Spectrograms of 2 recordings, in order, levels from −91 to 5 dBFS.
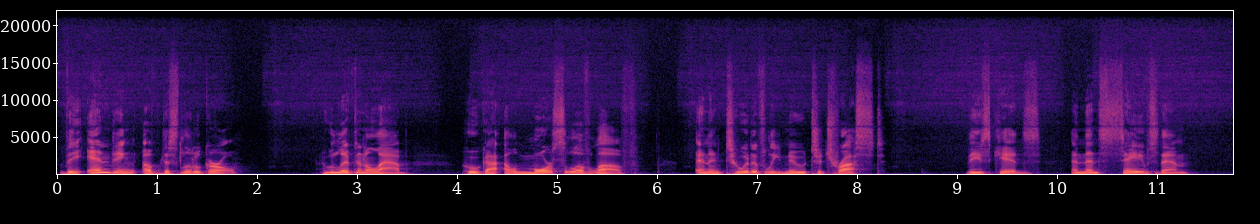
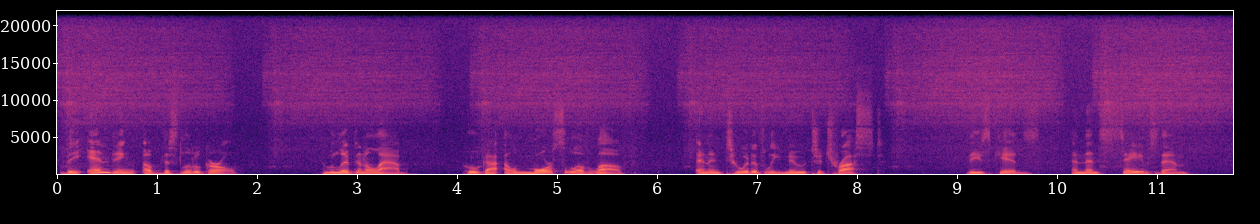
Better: first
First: hiss; faint; throughout; 25 dB below the speech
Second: hiss; loud; throughout; 7 dB below the speech

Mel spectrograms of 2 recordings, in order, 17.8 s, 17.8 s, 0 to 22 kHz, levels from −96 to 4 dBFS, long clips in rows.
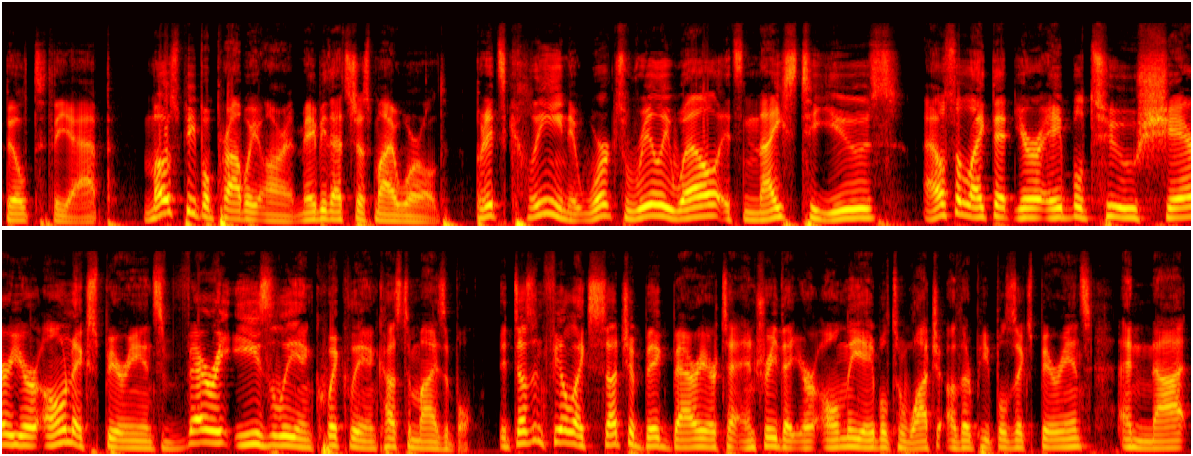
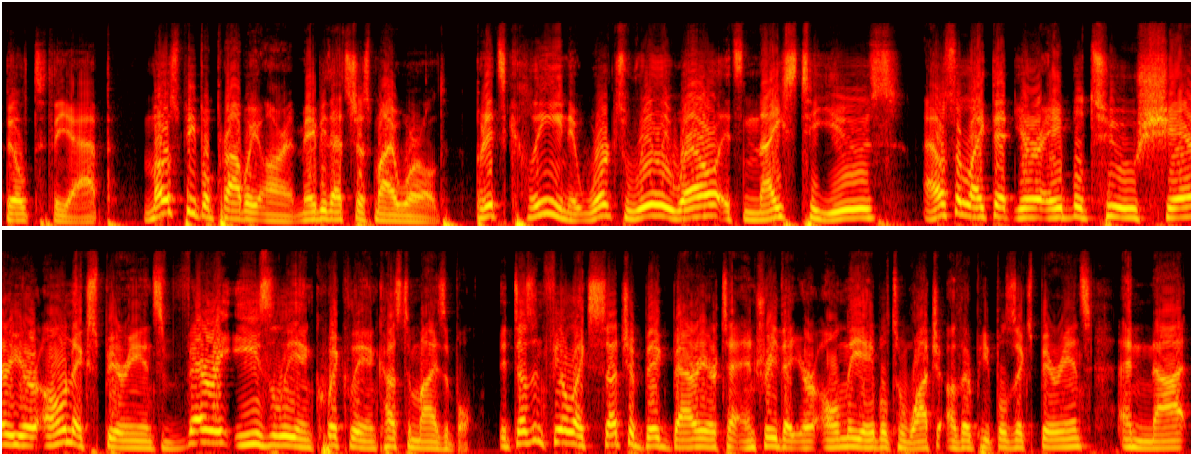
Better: first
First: none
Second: distortion; slight; 10 dB below the speech

